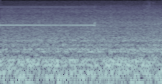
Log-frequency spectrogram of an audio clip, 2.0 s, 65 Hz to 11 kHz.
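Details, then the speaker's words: Craftsman T1000 riding mower that does nothing when the key is turned, multimeter on continuity across the battery terminal cable end to end: clear steady high beep for about a second; cable conducts end to end. "The wire's untangled. Okay, going from here to here. I can hear it beat and see it zeroed o"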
